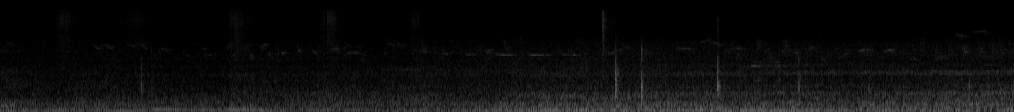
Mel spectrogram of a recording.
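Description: Caged songbirds chirping with short scattered calls over a steady low hum, with two sharp clicks about six seconds in.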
